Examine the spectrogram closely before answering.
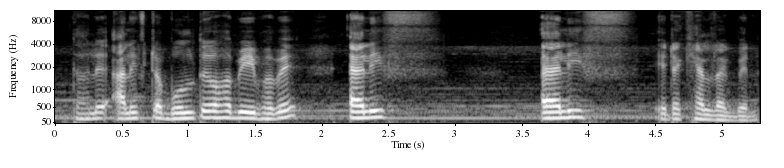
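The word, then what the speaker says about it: أَلِف: আলিফটা বলতেও হবে এভাবে আলিফ আলিফ এটা খেয়াল রাখবেন শক্ত করে বলতে হবে হলকের শুরু থেকে হলক মানে কণ্ঠনালী কন্ঠনালী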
